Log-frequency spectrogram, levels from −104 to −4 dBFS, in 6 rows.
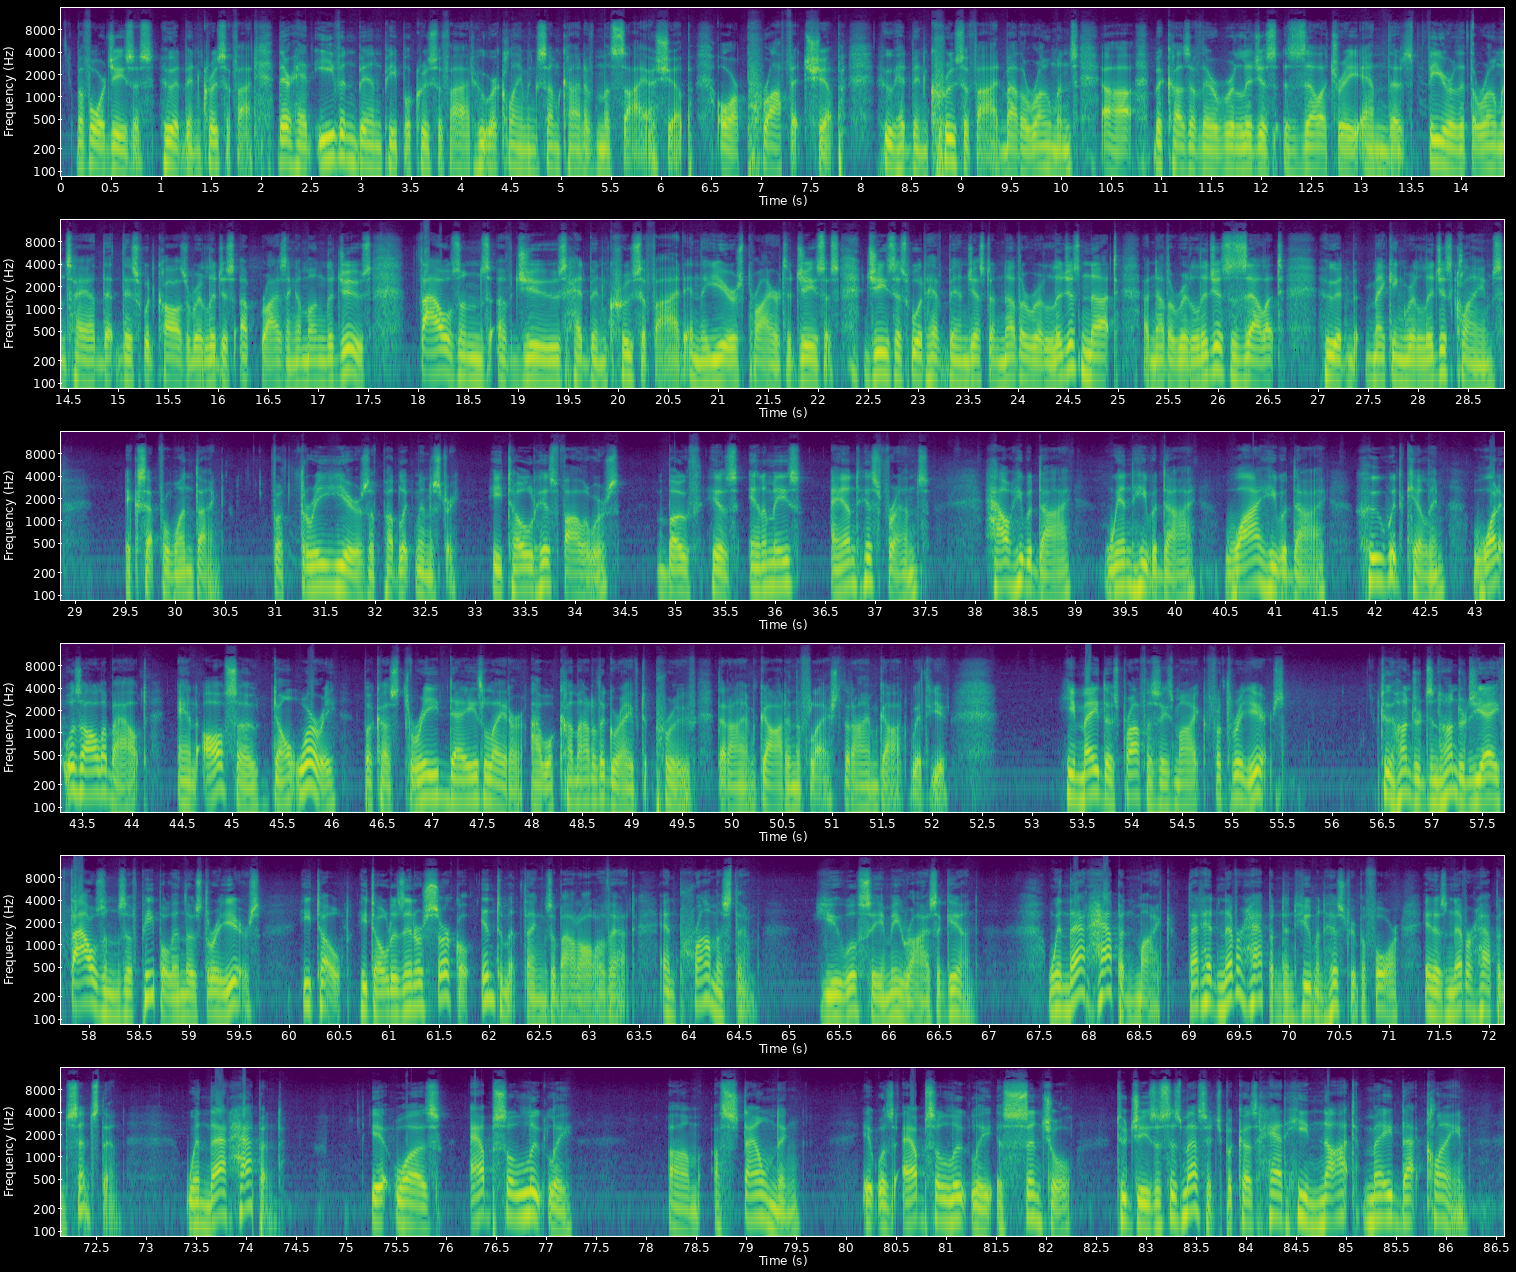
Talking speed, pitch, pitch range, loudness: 160 wpm, 110 Hz, 100-130 Hz, -20 LUFS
